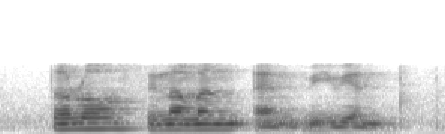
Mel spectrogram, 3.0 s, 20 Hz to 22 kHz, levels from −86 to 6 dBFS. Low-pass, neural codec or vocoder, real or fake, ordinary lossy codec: 3.6 kHz; none; real; none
